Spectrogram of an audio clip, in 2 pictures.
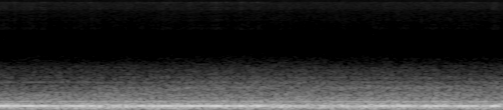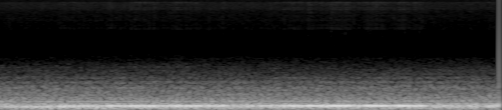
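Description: A low steady drone sits under the engine, constant pitch with a slow swell in loudness; source not pinned down yet.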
